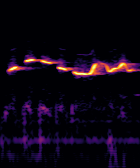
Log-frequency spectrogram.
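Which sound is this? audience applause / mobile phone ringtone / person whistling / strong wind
person whistling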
